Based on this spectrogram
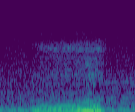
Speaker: He wakes up out of his snoring position.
